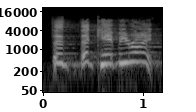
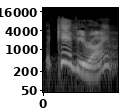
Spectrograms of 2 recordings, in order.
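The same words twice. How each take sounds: First: Higher, incredulous repeat; disbelief. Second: Said in the usual way. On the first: Retold or imitated. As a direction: say it again as if the idea can't be true. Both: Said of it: "what goes through your mind?".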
